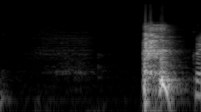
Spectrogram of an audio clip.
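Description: A man gives one short, loud cough-like vocal burst about a second and a half in, after a near-silent pause.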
